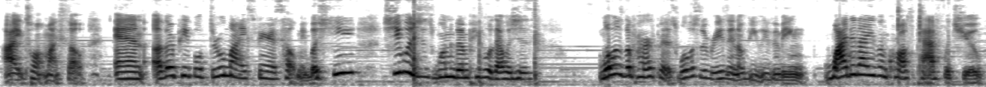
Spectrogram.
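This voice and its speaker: Gravelly young woman telling it straight. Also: mid-range voice, very animated, moderate pace, faint music behind, low-quality recording. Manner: emphatic, blunt, repeats points for effect. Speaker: former nursing assistant vlogger. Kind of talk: casual storytelling vlog.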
